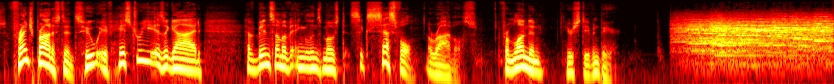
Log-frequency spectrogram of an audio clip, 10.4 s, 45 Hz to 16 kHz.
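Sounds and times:
speech: 0.0 - 7.8
church bells of Christchurch, Spitalfields in East London pealing: 8.4 - 10.4.

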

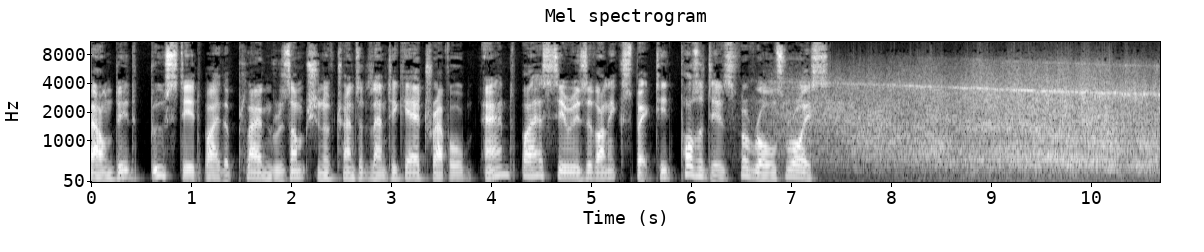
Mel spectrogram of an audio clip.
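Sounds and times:
speech: 0.0 - 7.7
American B-52 bomber engines roaring on takeoff from a British airfield: 6.5 - 10.6.

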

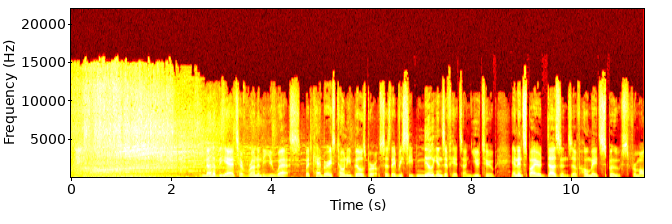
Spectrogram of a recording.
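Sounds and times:
airport service truck engines roaring in a drag race: 0.0 - 3.3
speech: 2.6 - 11.4.

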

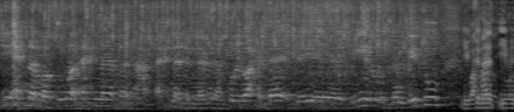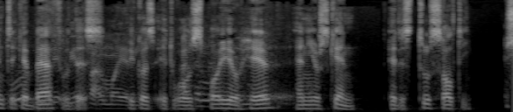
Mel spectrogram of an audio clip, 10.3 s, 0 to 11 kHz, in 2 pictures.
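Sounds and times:
water running from a kitchen tap: 0.0 - 5.2
speech: 0.2 - 10.2.

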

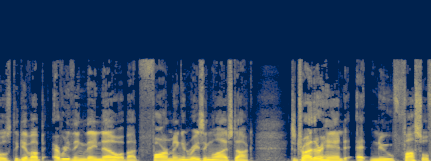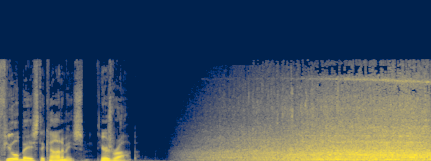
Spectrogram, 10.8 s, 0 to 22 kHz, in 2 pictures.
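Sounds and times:
speech: 0.0 - 7.1
heavy coal truck engine roar: 7.6 - 10.7
rumbling road noise: 7.6 - 10.7.

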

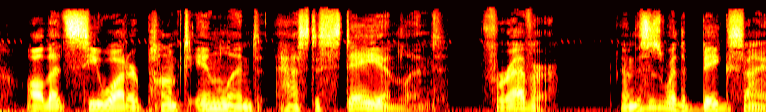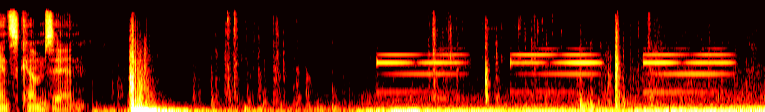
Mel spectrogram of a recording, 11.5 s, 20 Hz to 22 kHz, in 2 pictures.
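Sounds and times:
speech: 0.2 - 6.5
sharp clicks and knocks: 6.6 - 10.6
car power windows whining on a moving car in the desert: 8.3 - 11.4.

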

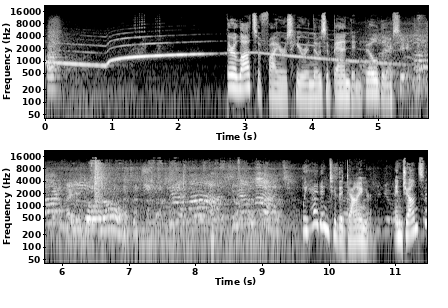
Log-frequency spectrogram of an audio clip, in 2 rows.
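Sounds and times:
fire engine siren wailing: 0.0 - 6.8
speech: 2.7 - 11.4
laughter: 5.5 - 9.4.

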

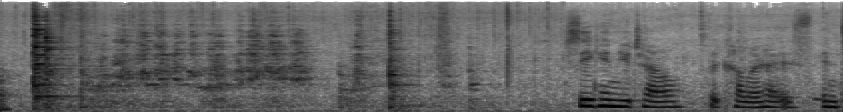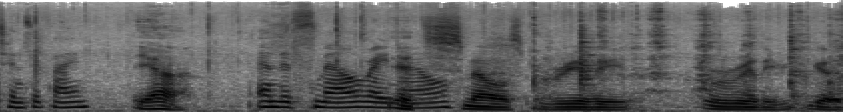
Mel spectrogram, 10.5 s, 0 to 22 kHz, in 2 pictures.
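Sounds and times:
stirring curry paste and coconut milk in a pan: 0.0 - 3.6, 5.4 - 10.5
speech: 3.6 - 10.5.

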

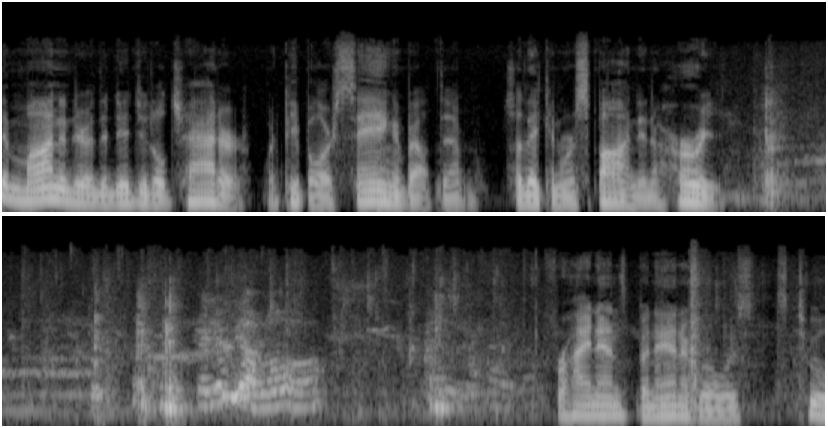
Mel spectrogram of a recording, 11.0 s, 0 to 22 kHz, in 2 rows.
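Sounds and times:
speech: 0.0 - 5.3, 6.1 - 8.4, 9.2 - 10.9
pigs grunting and oinking: 4.8 - 6.8
overlapping pig snorts and squealing oinks: 4.8 - 9.2.

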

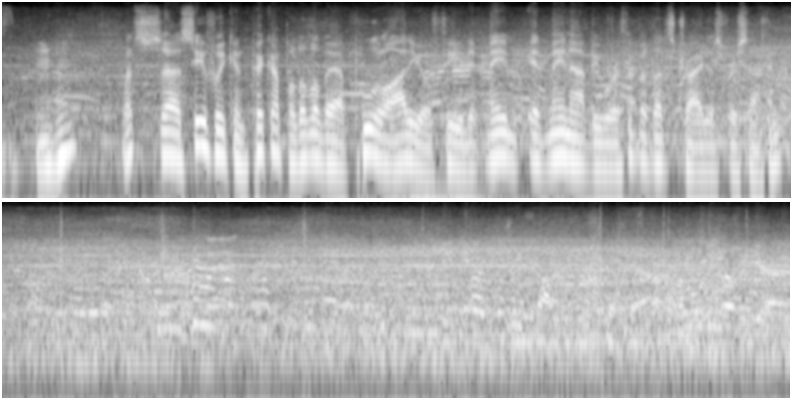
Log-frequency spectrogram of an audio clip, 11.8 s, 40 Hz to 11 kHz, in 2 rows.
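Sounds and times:
crowd chatter: 0.0 - 11.8
speech: 0.2 - 6.2
jet aircraft engines roaring: 2.7 - 11.8
band playing: 3.0 - 4.6.

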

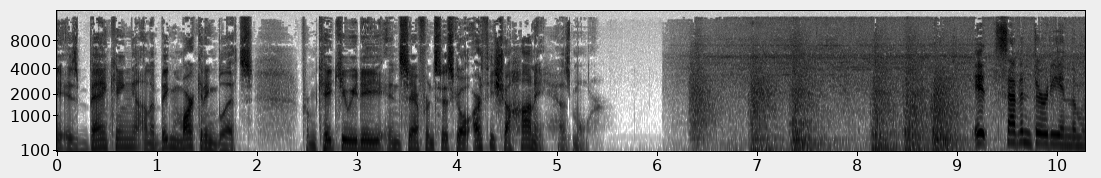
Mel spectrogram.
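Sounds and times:
speech: 0.0 - 5.4, 9.2 - 10.2
steady hum: 6.2 - 10.2
construction crew banging on walls at a clinic in West Berkeley California: 6.3 - 9.1.

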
